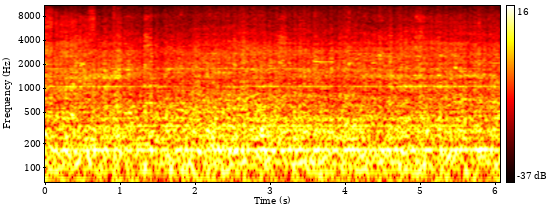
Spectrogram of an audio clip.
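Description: A vehicle driving along a sealed highway, heard from on board: a steady low engine drone with tyre and wind noise.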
